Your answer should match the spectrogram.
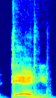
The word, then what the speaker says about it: Danube: here these are roman soldiers marching across the danube the biggest river in europe it's not the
